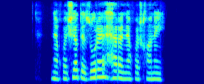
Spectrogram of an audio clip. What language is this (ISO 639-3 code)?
kur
